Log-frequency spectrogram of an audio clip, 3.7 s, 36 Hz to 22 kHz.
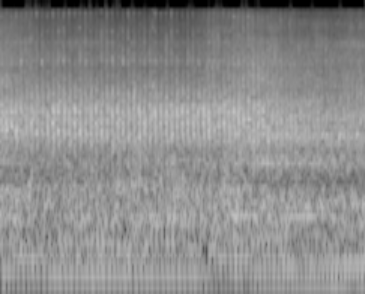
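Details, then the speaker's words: Salsco 12-inch chipper, 4-cylinder Perkins diesel at idle; clutch lever pushed to engage PTO shaft; steady even diesel clatter with no slipping squeal or grinding; normal clutch engagement. "Now the clutch is engaged. You'll see the shaft turning for the PTO."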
